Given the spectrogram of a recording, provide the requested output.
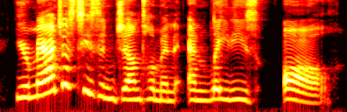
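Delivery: high, loud gallant proclamation; Reepicheep. A narrator's reading. Reader voices a bold talking mouse addressing royalty, proud and high. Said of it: "read that like Reepicheep".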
